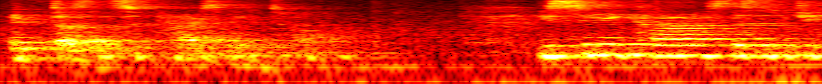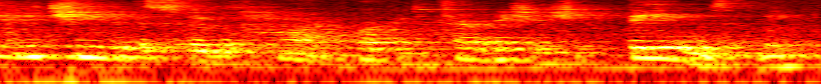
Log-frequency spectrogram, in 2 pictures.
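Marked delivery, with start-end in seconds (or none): 0.0-6.9 lightly voiced teacher. Teacher praising to class.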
